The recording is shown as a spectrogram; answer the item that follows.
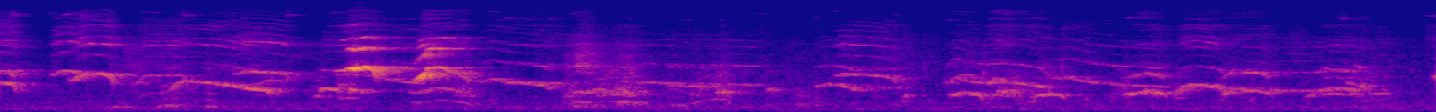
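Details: Playful five-week-old Brittany puppies at a training kennel whimper and whine in a steady stream of high, wavering squeals, some sliding downward, with one louder yelp near the start and faint talking behind.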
